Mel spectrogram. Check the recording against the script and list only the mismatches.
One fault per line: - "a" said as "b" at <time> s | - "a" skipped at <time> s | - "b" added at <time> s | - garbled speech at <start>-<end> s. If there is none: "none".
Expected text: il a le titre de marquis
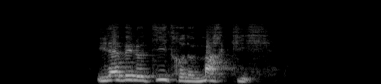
- "a" said as "avait" at 1.1 s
